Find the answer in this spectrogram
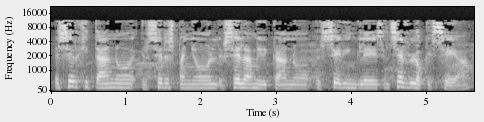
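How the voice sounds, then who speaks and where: A middle-aged woman talks through a conversational interview and tells her stories with energy. She slips into other people's voices as she retells what they said, and her pitch swings widely throughout. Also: measured pace. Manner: animated storyteller who acts out dialogue. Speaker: interview guest.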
